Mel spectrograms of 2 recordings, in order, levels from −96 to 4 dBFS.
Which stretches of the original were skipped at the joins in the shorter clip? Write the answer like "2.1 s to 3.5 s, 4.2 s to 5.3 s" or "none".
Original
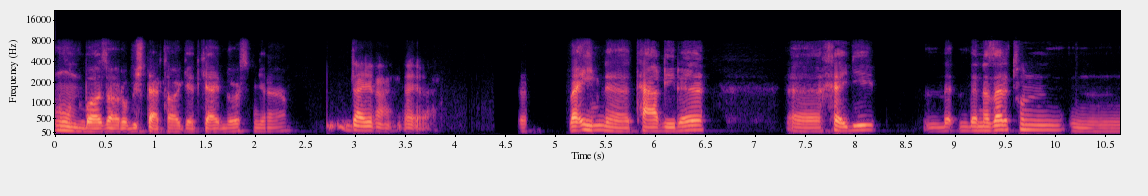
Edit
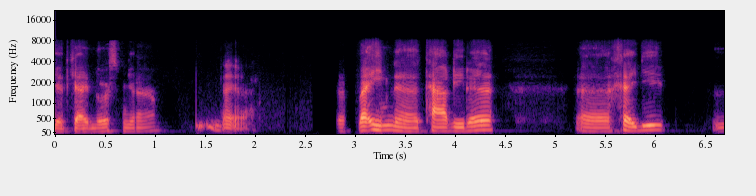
3.0 s to 3.5 s, 4.8 s to 5.0 s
